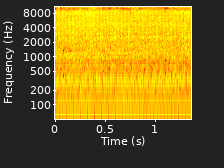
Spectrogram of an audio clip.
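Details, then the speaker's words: Peugeot 206cc bought to repair and flip, very low on fuel: low, steady idle with even exhaust pulse and no tapping or ticking; sounds healthy, exhaust to be replaced. "sounds all right no tap in no ticking anything yeah you'll probably pick it up on it you can hear the exhaust flowing"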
